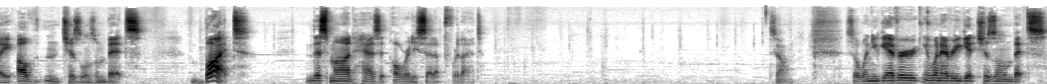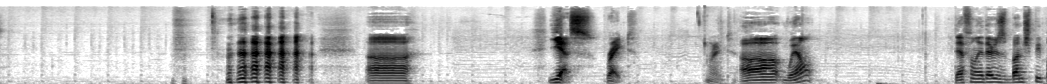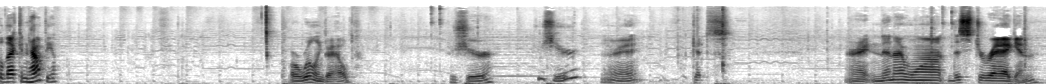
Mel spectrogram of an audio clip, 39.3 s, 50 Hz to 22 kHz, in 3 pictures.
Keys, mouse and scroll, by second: 11.7 right click, 31.7 click, 33.1 space, 35.1 KP_0, 37.8 ctrl+Tab, 38.1 right click, 38.9 ctrl+Tab.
